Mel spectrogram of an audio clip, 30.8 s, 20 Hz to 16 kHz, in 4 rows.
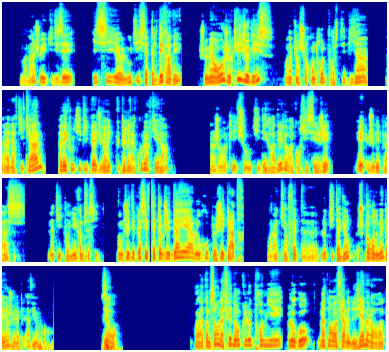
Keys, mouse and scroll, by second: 3.5 click, 4.6-8.5 drag, 9.3 click, 11.1 click, 13.5 click, 14.6-17.1 drag, 20.1-21.2 drag, 21.6 click, 22.7 click, 23.6-25.2 typing, 26.6 click, 26.9 middle click, 27.7 click, 29.5 middle click, 30.1-30.7 scroll up 2.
